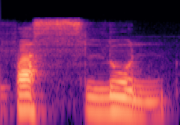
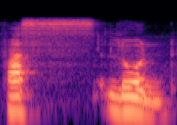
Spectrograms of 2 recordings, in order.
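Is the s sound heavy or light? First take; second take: light; light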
